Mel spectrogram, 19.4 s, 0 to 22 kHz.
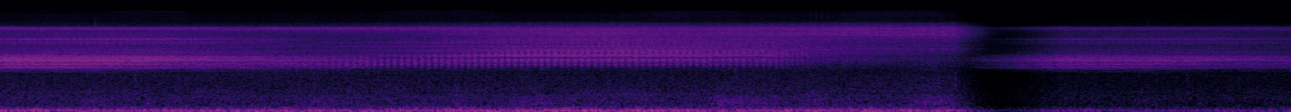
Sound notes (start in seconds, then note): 0.8 insects buzzing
